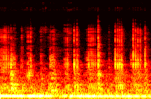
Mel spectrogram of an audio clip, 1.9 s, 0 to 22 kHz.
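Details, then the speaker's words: 2011 Jeep Cherokee/Liberty KK rear stabilizer bar: quick dry ratcheting creaks, several per second, as the bar rotates in its bushings; anti-roll bar bushing creak. "фишки вот этой вот и скрипит когда проворачивается"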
